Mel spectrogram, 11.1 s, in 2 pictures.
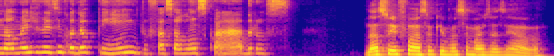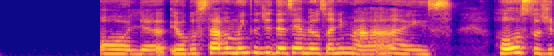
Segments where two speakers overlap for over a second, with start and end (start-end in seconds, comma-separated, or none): none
